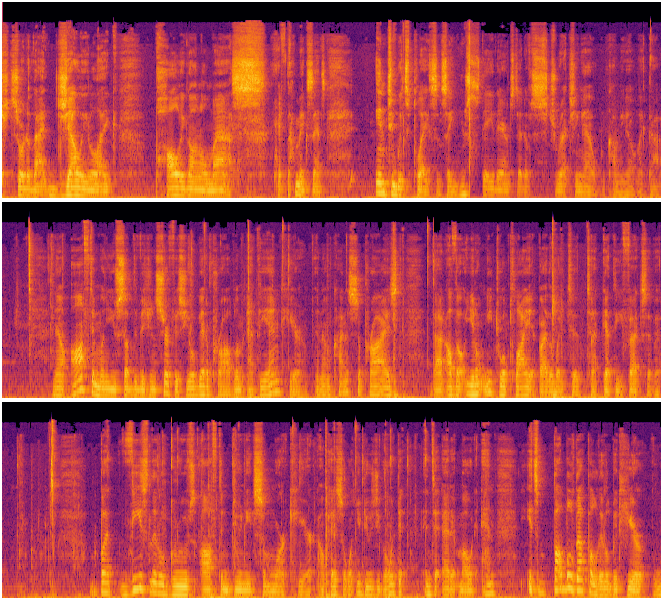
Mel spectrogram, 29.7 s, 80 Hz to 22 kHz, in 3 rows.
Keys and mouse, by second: 9.7-11.3 middle drag, 12.9 click, 13.6 Tab, 15.7 Tab, 18.2 a, 24.1-25.2 drag, 24.7 Tab.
